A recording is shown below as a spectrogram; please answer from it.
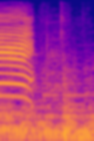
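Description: Goat bleating inside a barn in a remote Pamir mountain village, a single loud, close, wavering cry about a third of a second long, followed by low barn murmurs.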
